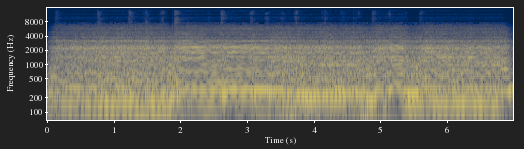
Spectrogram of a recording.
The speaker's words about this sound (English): This is a quick comparison. This is Yeah. the um, this is the fuzz star. This is the bright setting too.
